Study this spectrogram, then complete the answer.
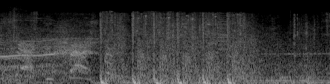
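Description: A gun fires several sharp shots.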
